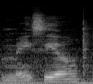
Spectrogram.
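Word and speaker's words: Maceo: name and it's um I think it's pronounced Macio um m-a-c-e-o um but basically he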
